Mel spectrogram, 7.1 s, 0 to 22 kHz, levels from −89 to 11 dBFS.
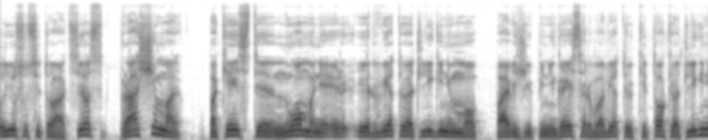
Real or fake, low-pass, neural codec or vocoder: real; 19.8 kHz; none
